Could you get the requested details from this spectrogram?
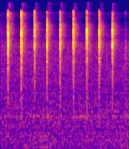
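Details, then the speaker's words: Propane stove: the electric igniter, powered from a portable power station, clicks sharply about five times per second to light the burner; normal igniter operation. "Hear the ticking. That's all that's for is to light it."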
